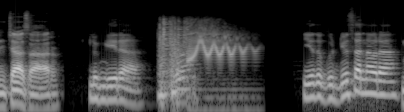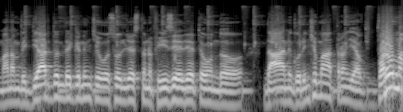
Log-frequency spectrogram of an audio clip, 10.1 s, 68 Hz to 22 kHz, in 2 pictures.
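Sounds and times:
cartoon boing sound effect: 2.0s - 3.4s.

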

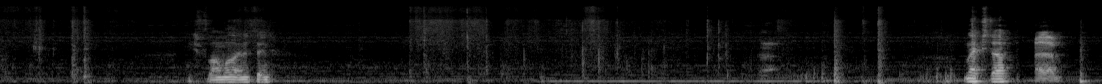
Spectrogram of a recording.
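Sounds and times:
quiet background music: 0.0s - 11.0s
record sleeve rustling: 4.0s - 7.5s.

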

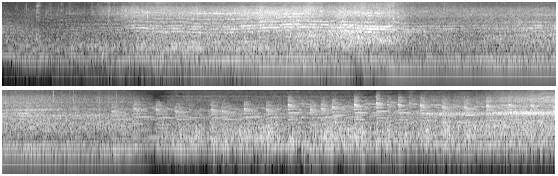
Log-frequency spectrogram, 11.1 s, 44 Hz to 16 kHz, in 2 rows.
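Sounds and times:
rally car engine passing: 0.0s - 11.0s.

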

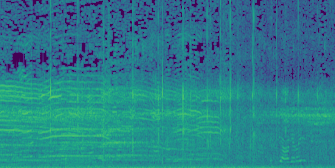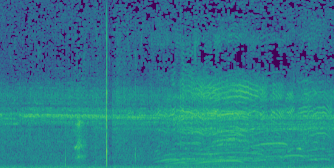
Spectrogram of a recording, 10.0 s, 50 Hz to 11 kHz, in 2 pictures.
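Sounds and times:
people shouting across a field: 0.0s - 3.6s, 7.2s - 10.0s
steady low rumble: 0.0s - 4.4s.

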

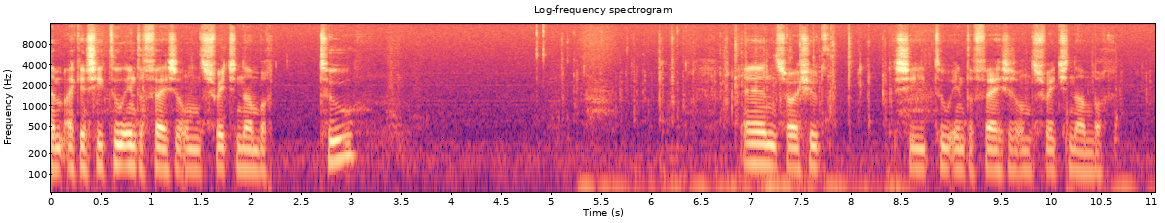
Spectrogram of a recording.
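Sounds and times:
computer keyboard typing: 4.8s - 8.8s, 9.7s - 11.0s.

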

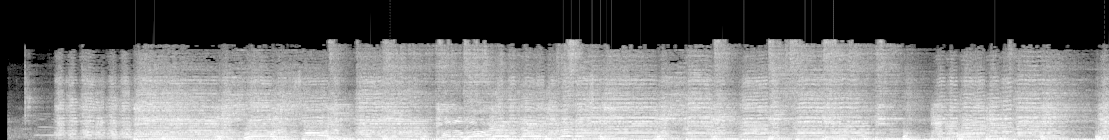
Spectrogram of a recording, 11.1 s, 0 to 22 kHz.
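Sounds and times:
drums: 0.1s - 11.0s
live band with brass: 0.5s - 11.0s
bass: 0.8s - 11.0s.

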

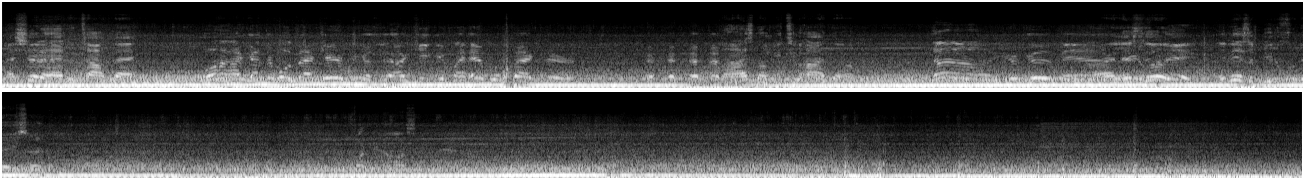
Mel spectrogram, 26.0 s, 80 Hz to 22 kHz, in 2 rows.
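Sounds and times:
car engine at cruising revs: 0.0s - 26.0s.

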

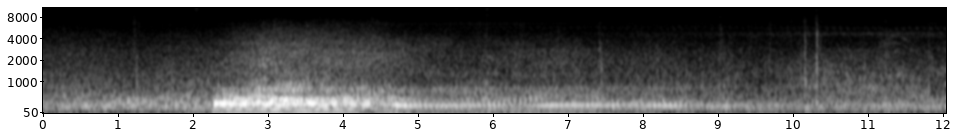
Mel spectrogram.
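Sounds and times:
vehicle engine passing by: 0.0s - 11.2s.

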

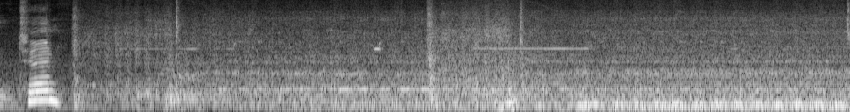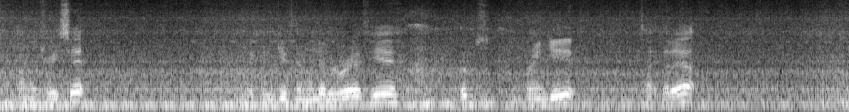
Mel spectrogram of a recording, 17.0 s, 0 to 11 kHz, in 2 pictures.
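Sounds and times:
diesel engines starting: 0.0s - 16.9s
short electronic beep: 1.8s - 2.8s, 3.4s - 6.0s.

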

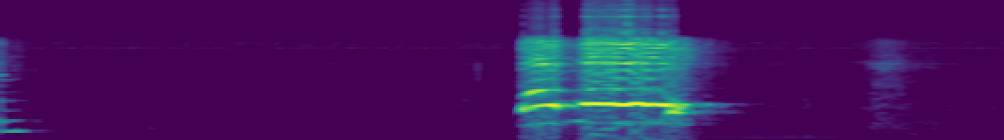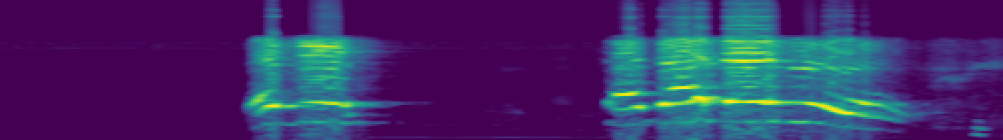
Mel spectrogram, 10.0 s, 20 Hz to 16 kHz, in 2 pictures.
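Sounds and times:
faint low hum: 0.0s - 10.0s
person sniffing: 4.3s - 4.8s.

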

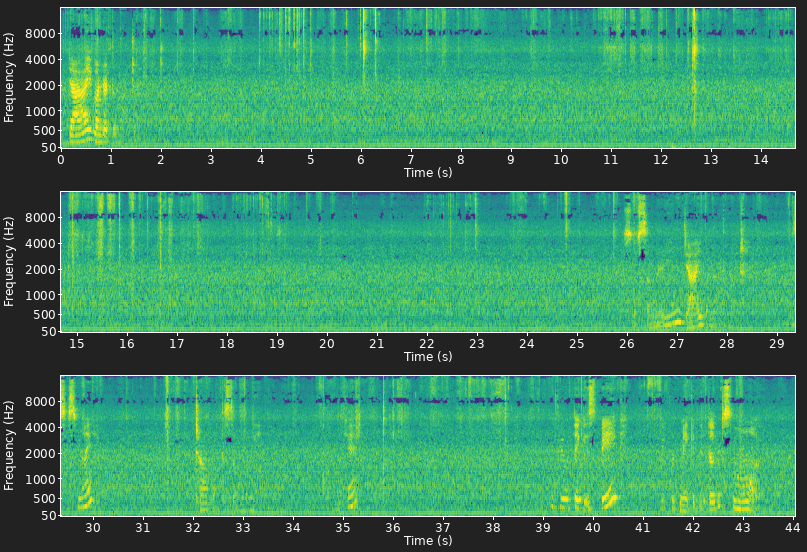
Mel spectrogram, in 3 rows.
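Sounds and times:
low steady hum: 0.0s - 44.0s
scissors snipping paper: 0.2s - 19.9s
paper rustling: 0.4s - 20.2s, 31.4s - 41.5s.

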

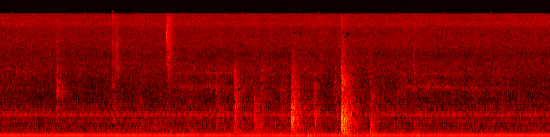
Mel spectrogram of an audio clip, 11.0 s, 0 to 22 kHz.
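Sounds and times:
steady low hum: 0.0s - 11.0s
dull knocks: 4.2s - 8.3s.

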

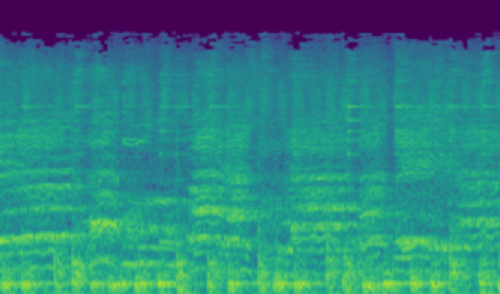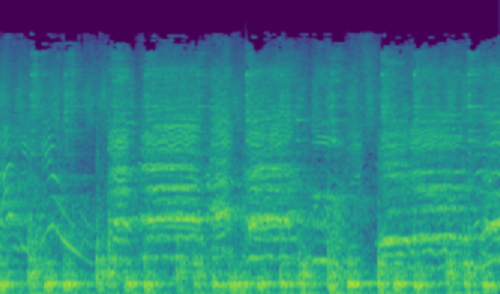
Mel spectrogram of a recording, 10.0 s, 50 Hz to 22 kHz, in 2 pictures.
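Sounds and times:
choir singing: 0.0s - 10.0s
hand drums: 0.0s - 10.0s.

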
